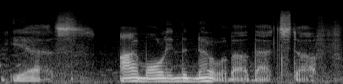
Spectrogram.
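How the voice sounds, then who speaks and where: A put-on character voice sits at a low-to-middle pitch and moves at a fairly slow pace. Background noise is clearly heard. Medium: audio drama. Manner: frank, opinionated.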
